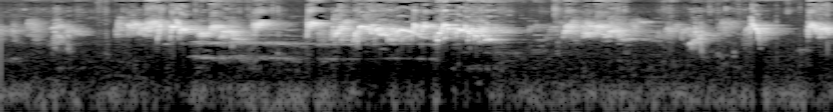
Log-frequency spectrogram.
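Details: Red-whiskered bulbuls, a tame pair kept in a cage, deliver lively chattering warbles, starting softly, then a sustained run of jumbled chirps, followed by shorter phrases toward the end over low background noise.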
